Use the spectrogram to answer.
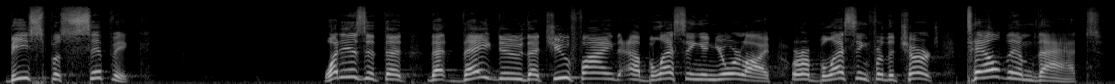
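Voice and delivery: high, forceful exhortation building in pitch; impassioned preaching. Real, not acted. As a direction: drive each phrase home to the congregation.

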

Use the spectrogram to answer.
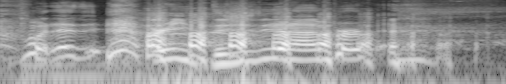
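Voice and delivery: laughing through the words; cracking up mid-question. Real, not acted. Laughing at friend's teasing.

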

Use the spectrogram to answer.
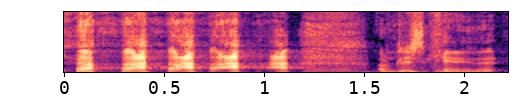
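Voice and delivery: real laugh, slowly breaking through the words. Real, not acted. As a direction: laugh out loud at yourself. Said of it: "don't you dare make fun of me laughing".

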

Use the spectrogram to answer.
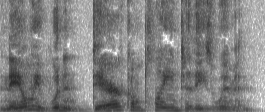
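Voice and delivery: normal talking voice

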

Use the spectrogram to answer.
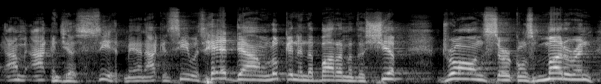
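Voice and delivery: ordinary talk, nothing marked

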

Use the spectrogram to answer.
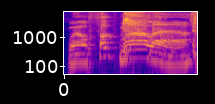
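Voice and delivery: slow, high southern US drawl; southern accent attempt. Reader retries Alicia's line in a southern accent. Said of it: "No, I really can't".

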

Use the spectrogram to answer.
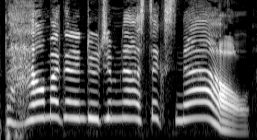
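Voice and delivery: very high llama whine; dismayed wail. Acted. Llama fearing for gymnastics, dismayed wail.

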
